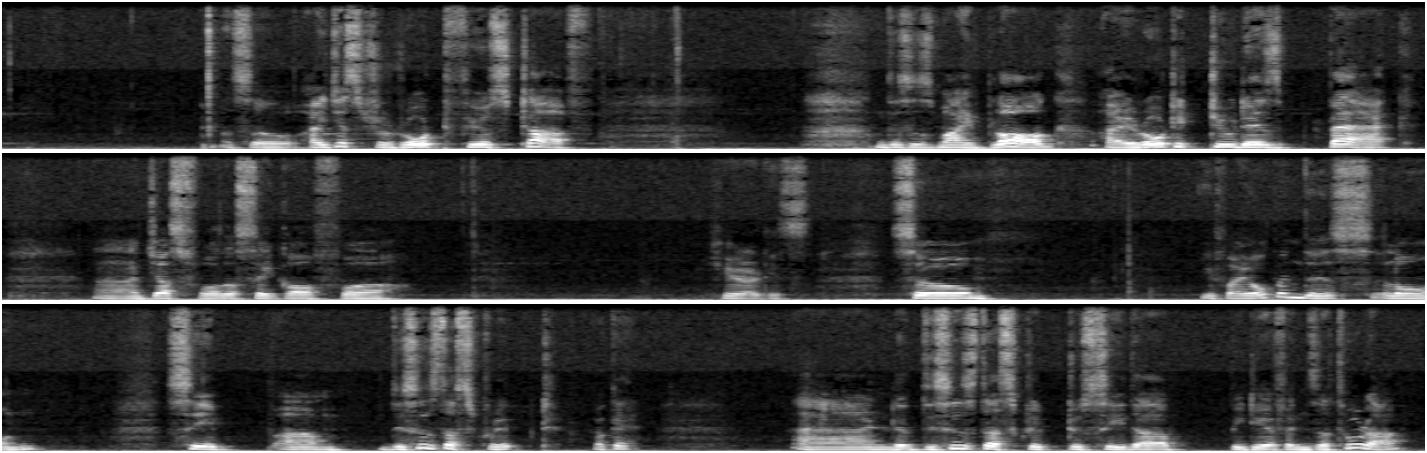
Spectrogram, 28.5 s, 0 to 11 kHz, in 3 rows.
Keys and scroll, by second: 1.9 Escape, 4.3 ctrl+b, 5.6 alt+t.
